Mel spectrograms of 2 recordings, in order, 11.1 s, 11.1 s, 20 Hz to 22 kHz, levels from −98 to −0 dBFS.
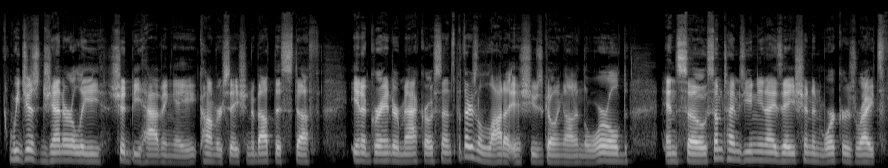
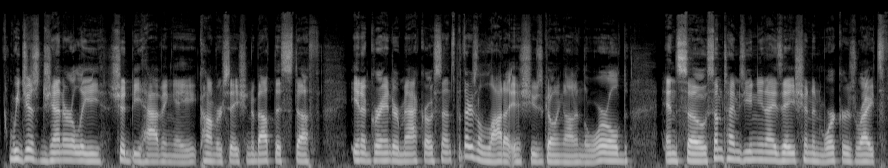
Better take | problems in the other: second | thin; very; fading below 400 Hz

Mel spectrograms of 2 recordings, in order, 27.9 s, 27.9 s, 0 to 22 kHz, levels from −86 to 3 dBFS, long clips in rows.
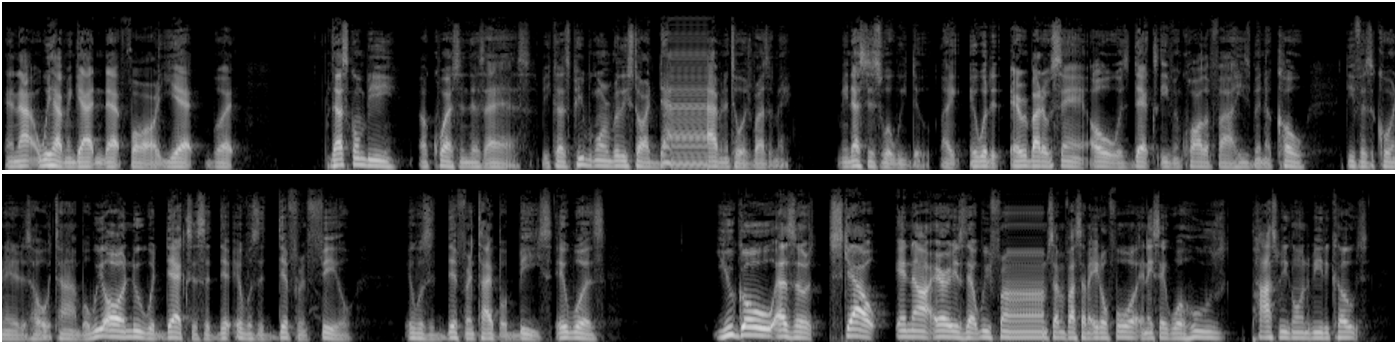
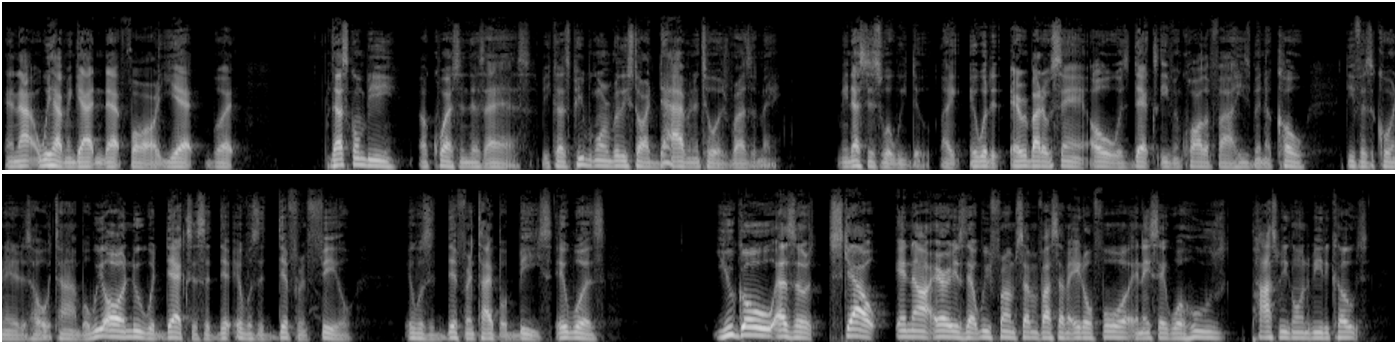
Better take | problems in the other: second | audio freezing; at 6.5 s and at 24 s

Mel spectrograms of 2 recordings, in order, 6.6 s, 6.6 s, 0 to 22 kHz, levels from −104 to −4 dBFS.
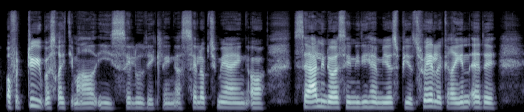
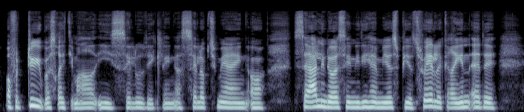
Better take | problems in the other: second | thin; very; fading below 500 Hz

